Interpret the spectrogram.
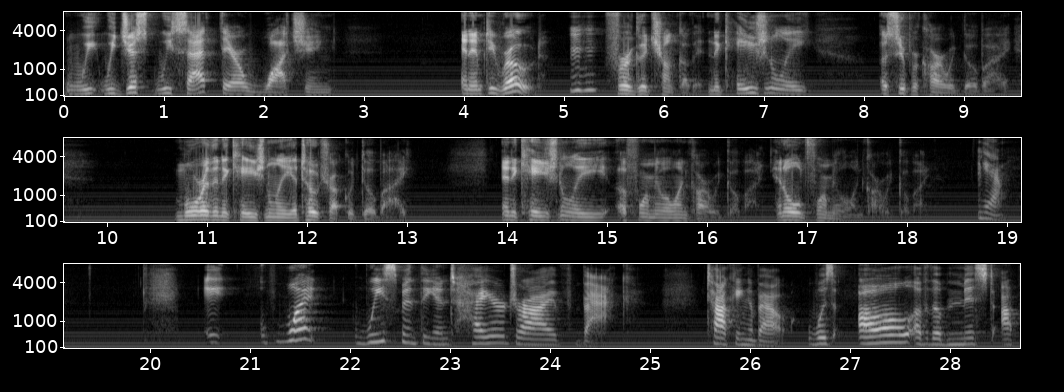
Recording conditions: hum or buzz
